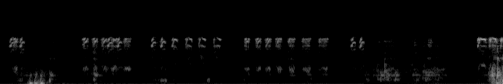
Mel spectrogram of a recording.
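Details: Fledgling great tits on leaving the nest, with clipped high chirps strung in quick bursts of four to six notes, softer calls toward the end, and low bumps at start and finish.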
